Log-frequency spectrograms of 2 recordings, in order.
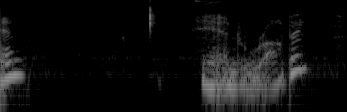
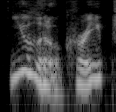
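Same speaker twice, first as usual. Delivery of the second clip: loud, higher angry yell; shouted; 8 semitones higher, 10 dB louder than usual. Acted. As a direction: bark it at the kid. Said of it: "shouted the thief".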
